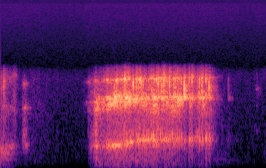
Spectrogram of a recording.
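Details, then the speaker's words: Boy gives a single long, loud, voiced deliberate belch lasting over a second after a brief sound, done on a dare; burp. "I'll be showing you uh my burp today and my mom dared me to do this."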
